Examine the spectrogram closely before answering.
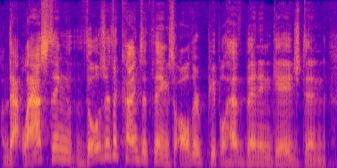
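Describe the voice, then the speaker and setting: A man's voice: mid-range voice, expressive, moderate pace. An American man, a reporter, explaining news in a conversational way, thinking aloud as he goes. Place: TV studio.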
